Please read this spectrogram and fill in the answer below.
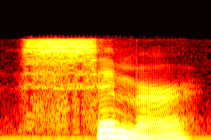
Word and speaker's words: simmer: is a simmering pot the verb simmer has an accent on the first syllable not on the last syllable so the consonant at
